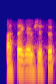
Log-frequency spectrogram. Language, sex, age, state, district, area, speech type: Marathi, male, 18-30, Maharashtra, Satara, urban, conversation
